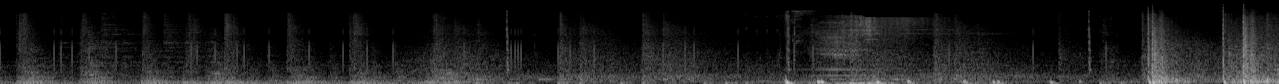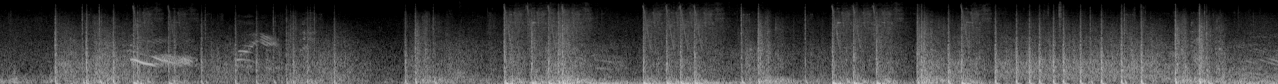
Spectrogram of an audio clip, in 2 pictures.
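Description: Shotgun blasts in a post-apocalyptic survival video game, sharp gunfire bursts mixed with other combat noise and player voice chat, growing louder and denser in the second half.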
